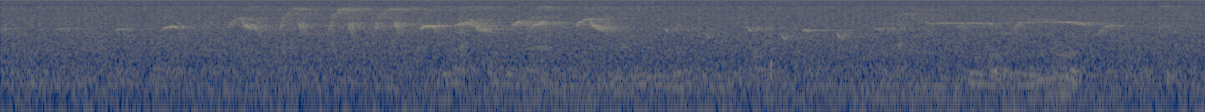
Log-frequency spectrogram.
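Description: Wild birds chirping and calling in short bursts, busiest in the first half, over steady outdoor background noise.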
